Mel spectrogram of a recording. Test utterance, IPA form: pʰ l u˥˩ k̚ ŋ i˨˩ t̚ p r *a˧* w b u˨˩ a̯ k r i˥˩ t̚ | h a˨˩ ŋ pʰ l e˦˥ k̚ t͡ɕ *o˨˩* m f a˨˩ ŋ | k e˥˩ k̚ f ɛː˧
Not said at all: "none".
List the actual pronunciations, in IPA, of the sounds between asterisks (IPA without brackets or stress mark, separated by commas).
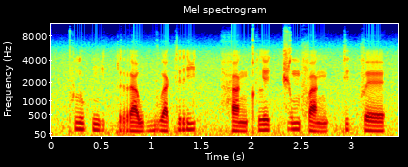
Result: a˩˦, o˥˩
